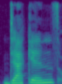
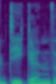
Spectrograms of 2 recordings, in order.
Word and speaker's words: decan: So 0 to 9, 10 to 19, 20 to 29, and those are called decans or deacons. It's pronounced both ways depending on who you talk to.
